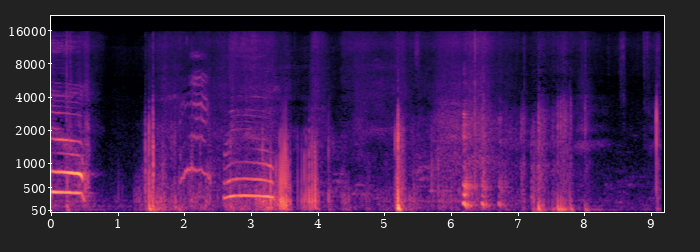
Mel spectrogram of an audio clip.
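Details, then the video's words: Kitten meowing indoors: a short high meow at the start, a brief one near two seconds, then a longer drawn-out meow, followed by faint rustles and knocks. "A Kitten's Meow"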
